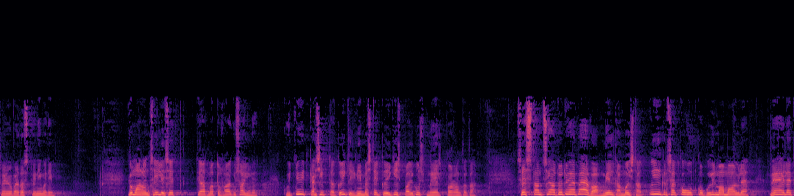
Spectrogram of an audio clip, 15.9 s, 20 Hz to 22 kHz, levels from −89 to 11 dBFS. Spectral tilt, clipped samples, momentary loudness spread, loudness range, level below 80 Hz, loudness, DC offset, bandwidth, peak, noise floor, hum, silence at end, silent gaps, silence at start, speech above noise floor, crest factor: -5 dB/octave; under 0.1%; 13 LU; 4 LU; -72 dBFS; -23 LUFS; under 0.1%; 11.5 kHz; -8 dBFS; -61 dBFS; none; 0 s; none; 0 s; 38 dB; 16 dB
